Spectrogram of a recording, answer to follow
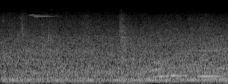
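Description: Otis hydraulic scenic elevator cab in motion: a steady hum and noise under the ride, with a faint low hum that fades about halfway through.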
